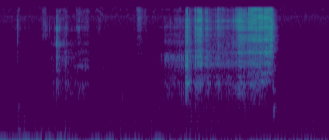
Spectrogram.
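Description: Cardboard watch box being handled and opened: faint rubbing and scraping of hands and card. There is a short scrape about a second in, and a longer one from about halfway until near the end as the lid comes off.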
